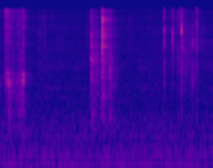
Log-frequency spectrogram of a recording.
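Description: Small plastic slime tub clicking and crackling as fingers squeeze and handle it: a few sharp clicks, the loudest about a second in, then a quick run of clicks near the end.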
